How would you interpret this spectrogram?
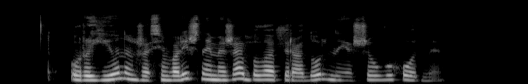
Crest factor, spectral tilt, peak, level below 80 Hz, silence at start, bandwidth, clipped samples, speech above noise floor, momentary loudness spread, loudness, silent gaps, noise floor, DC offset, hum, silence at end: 16 dB; -5 dB/octave; -10 dBFS; -78 dBFS; 0.7 s; 11 kHz; under 0.1%; 51 dB; 9 LU; -25 LUFS; none; -76 dBFS; under 0.1%; none; 1 s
